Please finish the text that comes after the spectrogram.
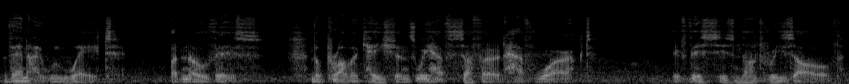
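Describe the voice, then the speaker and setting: Cold scornful giant warrior boss for a game, super deep and gravelly, very formal. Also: male voice, heavily acted. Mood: menacing. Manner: formal, terse, deliberate. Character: stern alien warrior leader, huge, contemptuous, coldly menacing. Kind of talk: video game voice acting. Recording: clearly noisy ambient background.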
